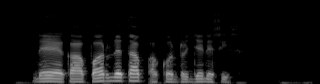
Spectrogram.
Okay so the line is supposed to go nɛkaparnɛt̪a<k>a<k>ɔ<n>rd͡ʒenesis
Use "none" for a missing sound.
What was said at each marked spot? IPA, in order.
p, k, n

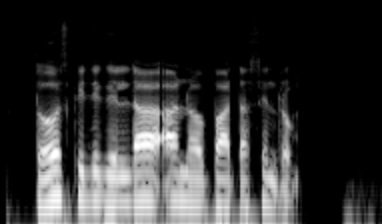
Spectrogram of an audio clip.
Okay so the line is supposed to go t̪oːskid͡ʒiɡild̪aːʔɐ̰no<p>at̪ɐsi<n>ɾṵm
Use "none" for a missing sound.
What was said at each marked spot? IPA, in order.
p, n

